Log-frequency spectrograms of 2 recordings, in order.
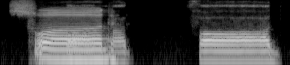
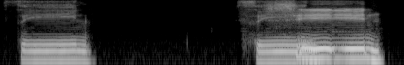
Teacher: سواد تھوڑا بھاری ہوگا اور سین تھوڑا پتلا ہوگا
